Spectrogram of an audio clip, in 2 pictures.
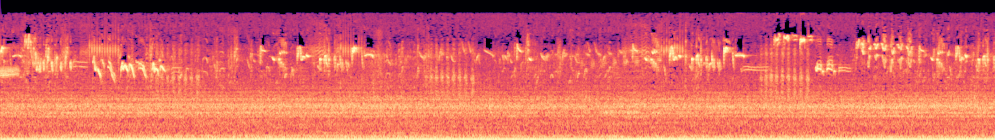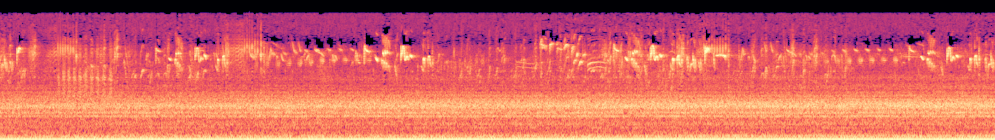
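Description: Small birds singing, with repeated bursts of quick, high chirps, over a steady low hum.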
